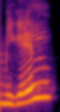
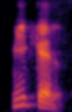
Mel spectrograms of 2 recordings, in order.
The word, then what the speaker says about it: Mikel: ¿Empieza Miguel? ¿Miquel? Miquel. Miquel. Ok, ahora sí, Miquel.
